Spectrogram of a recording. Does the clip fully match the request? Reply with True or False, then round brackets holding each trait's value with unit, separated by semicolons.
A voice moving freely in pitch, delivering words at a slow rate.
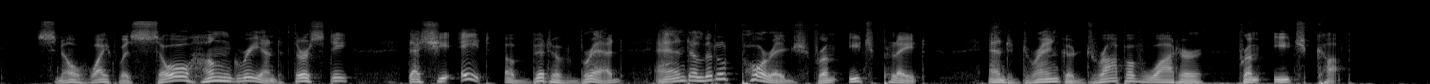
True (8.8 semitones; 125 wpm)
